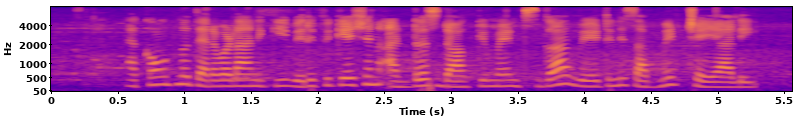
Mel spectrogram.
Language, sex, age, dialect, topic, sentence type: Telugu, female, 18-24, Utterandhra, banking, question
